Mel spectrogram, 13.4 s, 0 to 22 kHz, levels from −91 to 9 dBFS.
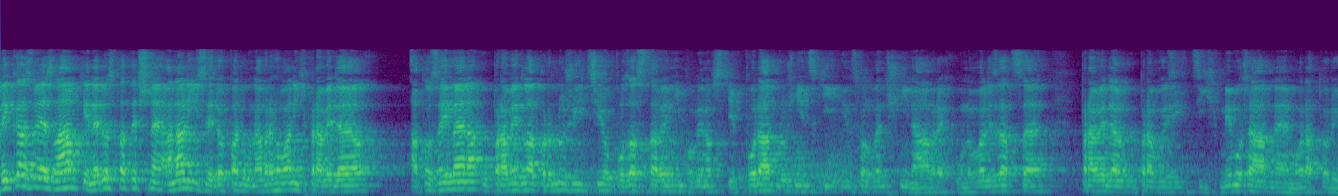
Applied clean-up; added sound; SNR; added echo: neural separator model SepFormer DNS4.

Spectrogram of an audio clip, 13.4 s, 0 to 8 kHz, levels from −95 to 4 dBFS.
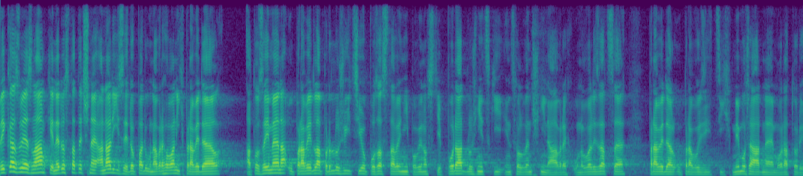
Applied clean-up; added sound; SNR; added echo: none; none; none; none.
